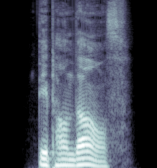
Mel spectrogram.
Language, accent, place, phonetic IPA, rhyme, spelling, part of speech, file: German, Germany, Berlin, [depɑ̃ˈdɑ̃ːs], -ɑ̃ːs, Dépendance, noun, De-Dépendance.ogg
- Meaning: alternative spelling of Dependance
